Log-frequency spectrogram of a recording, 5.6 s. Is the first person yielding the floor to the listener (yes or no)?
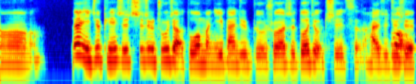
no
